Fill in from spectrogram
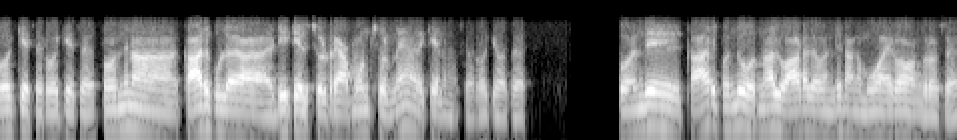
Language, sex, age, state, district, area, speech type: Tamil, male, 18-30, Tamil Nadu, Pudukkottai, rural, conversation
